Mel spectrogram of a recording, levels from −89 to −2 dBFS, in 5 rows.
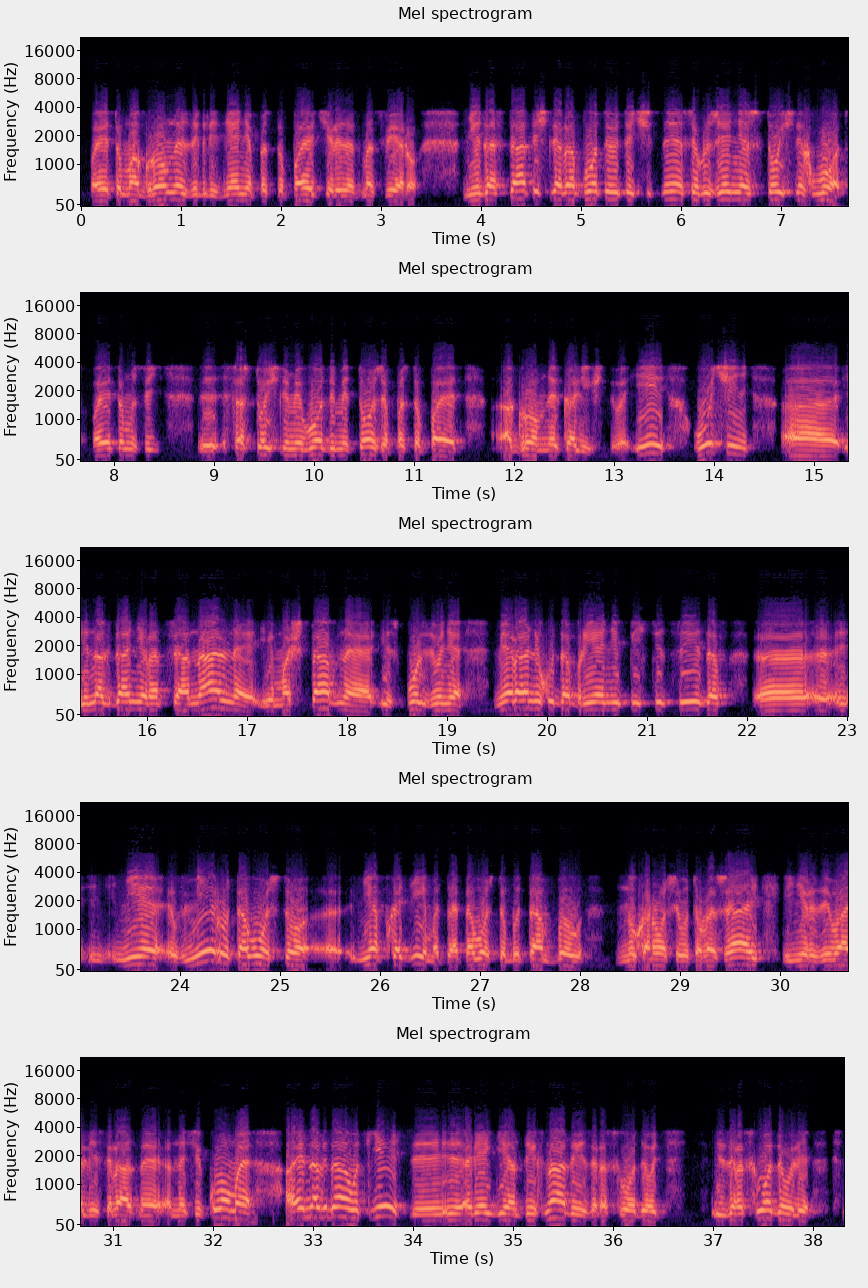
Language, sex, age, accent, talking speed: Russian, male, 60-79, native, 95 wpm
